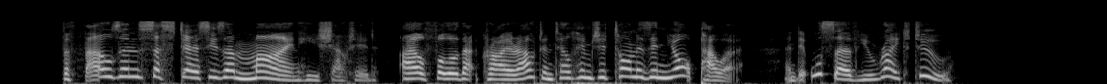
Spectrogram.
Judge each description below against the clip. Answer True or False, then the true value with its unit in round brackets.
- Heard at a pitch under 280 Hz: False (290 Hz)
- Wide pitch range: True (6.0 semitones)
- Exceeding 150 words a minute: False (145 wpm)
